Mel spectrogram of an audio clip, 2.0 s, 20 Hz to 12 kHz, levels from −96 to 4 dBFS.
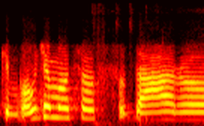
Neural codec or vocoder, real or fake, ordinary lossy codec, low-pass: none; real; Opus, 24 kbps; 10.8 kHz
